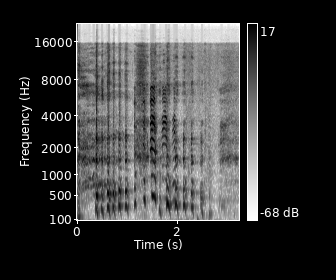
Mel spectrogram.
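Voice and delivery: high, loud burst of laughter; real laughter breaking out. Real, not acted. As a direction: crack up loudly.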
